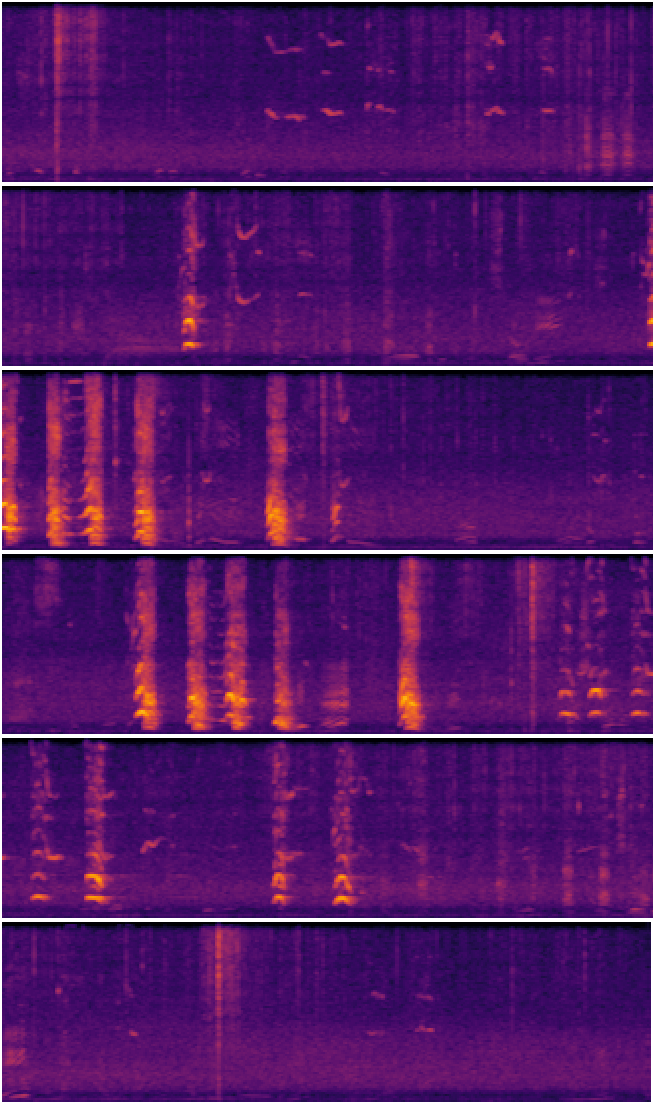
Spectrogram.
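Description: Rottweiler barking in two quick runs of about six barks each, a few seconds apart, followed by a few lighter barks and yips.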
